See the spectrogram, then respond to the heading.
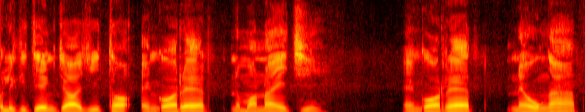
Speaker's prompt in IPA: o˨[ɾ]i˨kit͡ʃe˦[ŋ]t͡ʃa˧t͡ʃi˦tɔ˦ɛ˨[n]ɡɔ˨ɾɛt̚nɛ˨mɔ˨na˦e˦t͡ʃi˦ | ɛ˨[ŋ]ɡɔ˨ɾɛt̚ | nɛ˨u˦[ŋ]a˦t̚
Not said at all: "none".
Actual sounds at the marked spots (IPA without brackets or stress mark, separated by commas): l, ŋ, ŋ, ŋ, ŋ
